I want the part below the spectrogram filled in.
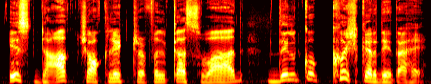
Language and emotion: Hindi, happy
